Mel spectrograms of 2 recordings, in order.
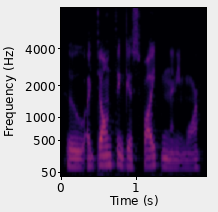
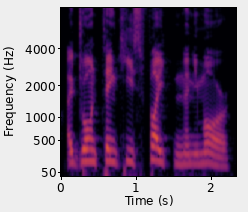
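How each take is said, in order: First: It is said in his normal voice. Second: It is said in a boring drink-driving advert voice.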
